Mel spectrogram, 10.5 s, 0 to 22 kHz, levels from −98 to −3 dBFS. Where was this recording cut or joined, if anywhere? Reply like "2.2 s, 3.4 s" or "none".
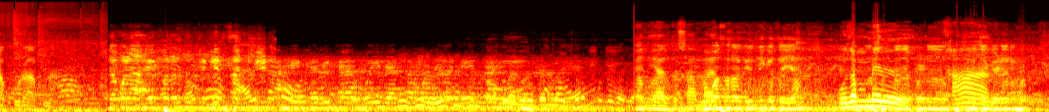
1.0 s, 6.4 s

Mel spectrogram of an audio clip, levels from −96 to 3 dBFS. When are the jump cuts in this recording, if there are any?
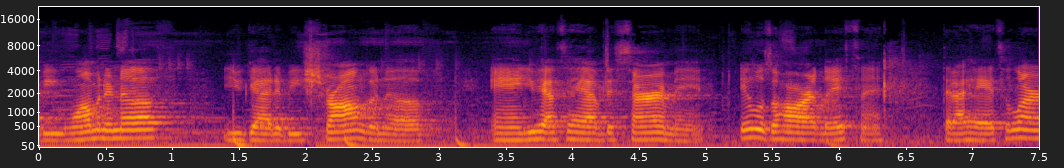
5.1 s

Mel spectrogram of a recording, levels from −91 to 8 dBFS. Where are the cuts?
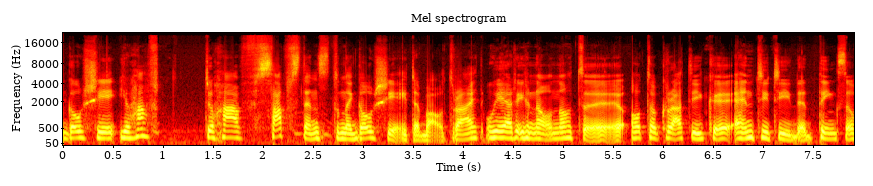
4.2 s

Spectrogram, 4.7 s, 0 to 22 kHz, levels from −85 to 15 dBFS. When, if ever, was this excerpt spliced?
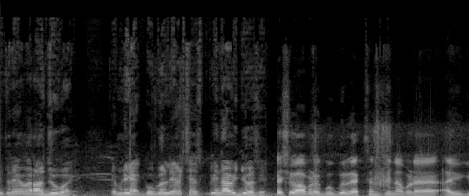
1.3 s, 2.8 s

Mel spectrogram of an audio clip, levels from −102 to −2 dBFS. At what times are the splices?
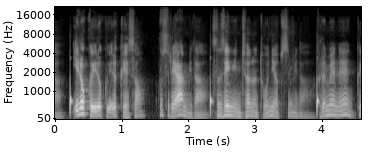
2.2 s

